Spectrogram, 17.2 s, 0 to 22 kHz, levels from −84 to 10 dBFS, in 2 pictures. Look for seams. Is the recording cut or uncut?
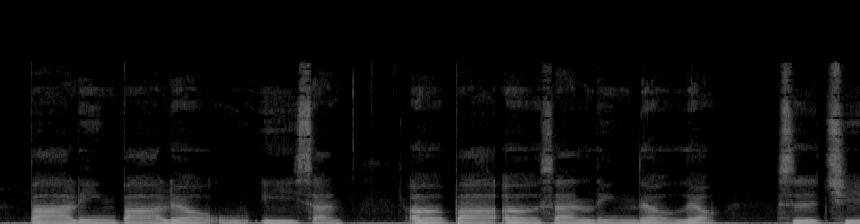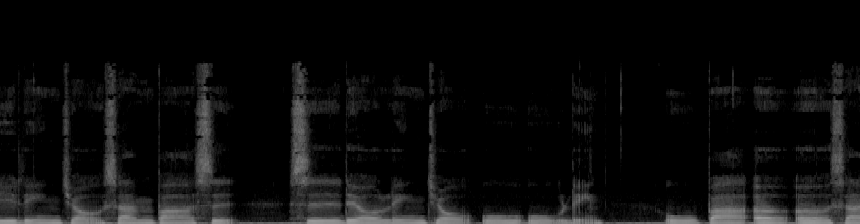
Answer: uncut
